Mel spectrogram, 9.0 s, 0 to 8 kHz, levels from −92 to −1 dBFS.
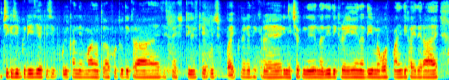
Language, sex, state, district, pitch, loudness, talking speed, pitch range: Hindi, male, Chhattisgarh, Raigarh, 125 Hz, -15 LUFS, 235 wpm, 120-130 Hz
